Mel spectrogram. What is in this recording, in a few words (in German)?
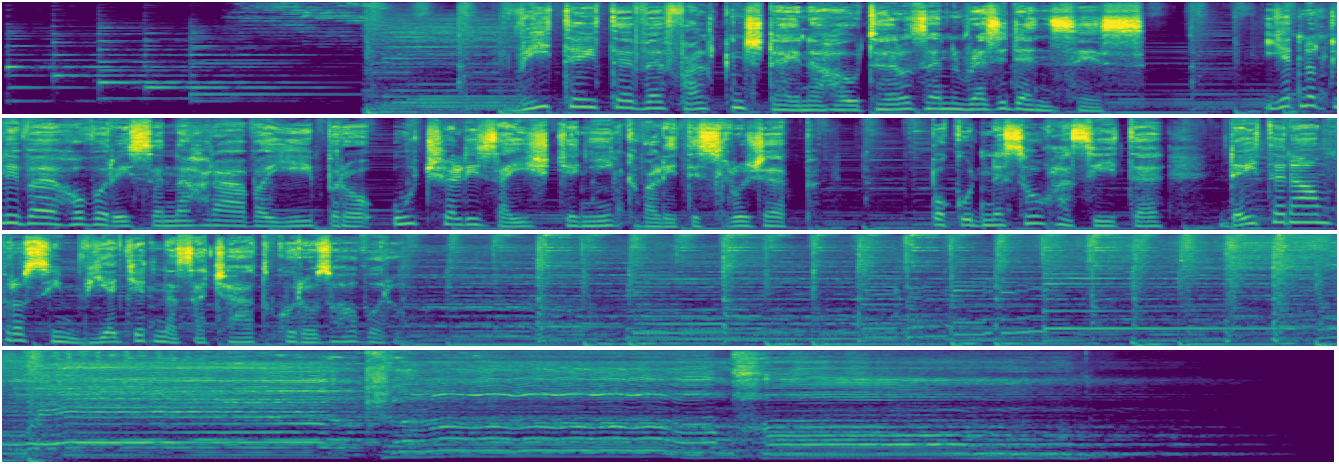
Ansage, CZ; Falkensteiner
